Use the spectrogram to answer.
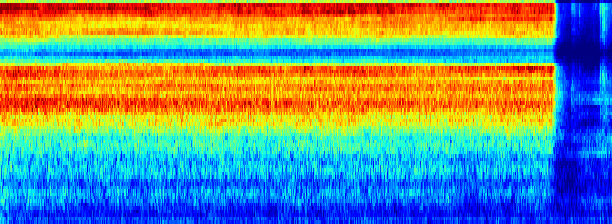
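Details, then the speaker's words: Steady loud hiss of lighter gas sprayed for about five seconds, then stopping; a self-applied home treatment freezing a corn on the foot, which the person says hurts a lot. "arkadaşlar sizinle aynı şekilde nasıl bölgeyi soğuk gaz vererek puan aşırı derecede bir canım yanıyor"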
